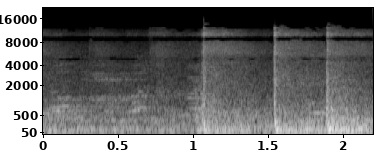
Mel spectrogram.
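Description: Boxing gloves striking focus mitts: three sharp smacks in quick succession, starting about a second in.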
